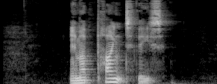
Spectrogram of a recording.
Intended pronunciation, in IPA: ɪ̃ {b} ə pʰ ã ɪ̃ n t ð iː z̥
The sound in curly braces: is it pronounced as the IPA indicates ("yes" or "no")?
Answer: no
